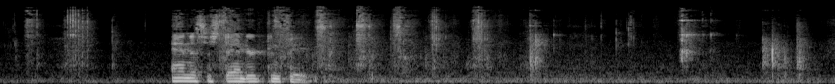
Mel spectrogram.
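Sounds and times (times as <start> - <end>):
3/8-inch ratchet turning a bolt: 0.2 - 1.0, 2.1 - 5.0
speech: 1.7 - 3.4.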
